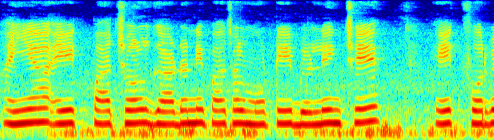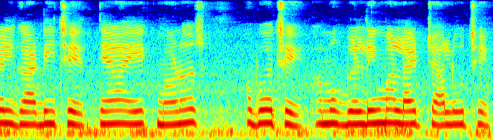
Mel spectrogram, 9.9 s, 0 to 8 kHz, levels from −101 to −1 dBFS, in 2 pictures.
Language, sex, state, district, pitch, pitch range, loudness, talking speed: Gujarati, female, Gujarat, Gandhinagar, 245 Hz, 240-255 Hz, -13 LUFS, 150 wpm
